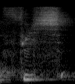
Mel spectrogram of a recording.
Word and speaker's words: fils: Fils is a word which is pronounced terribly weirdly because there is no E after the S, but we will still say fils, F-I-L-S. And we will pronounce the S.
